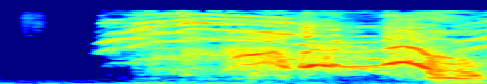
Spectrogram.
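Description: A startled cat lets out a single loud, rising-then-falling yowl lasting about two seconds, close and alone after a moment of silence, as a radio drama sound effect.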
